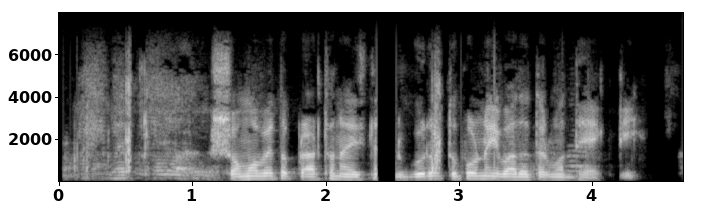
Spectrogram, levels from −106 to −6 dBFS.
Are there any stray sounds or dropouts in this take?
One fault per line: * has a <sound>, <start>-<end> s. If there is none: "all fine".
* has a dropout, 2.4-2.5 s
